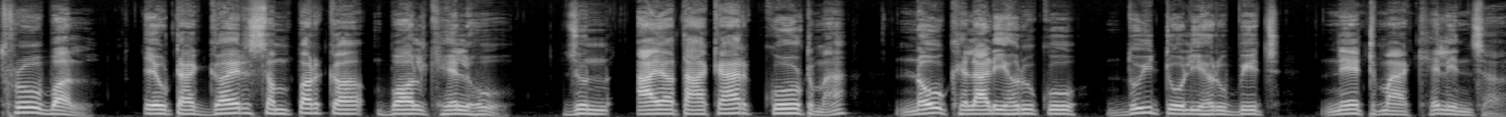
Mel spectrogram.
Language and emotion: Nepali, neutral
